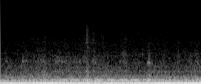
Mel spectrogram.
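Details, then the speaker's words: Lexus IS300 after replacing failed brake booster, engine running, pedal pressed: only a steady low engine rumble, no vacuum hiss anymore, pedal smooth; booster holds vacuum normally. "I don't hear a hissing noise anymore. And when I press the pedal, it's smooth, like butter."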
